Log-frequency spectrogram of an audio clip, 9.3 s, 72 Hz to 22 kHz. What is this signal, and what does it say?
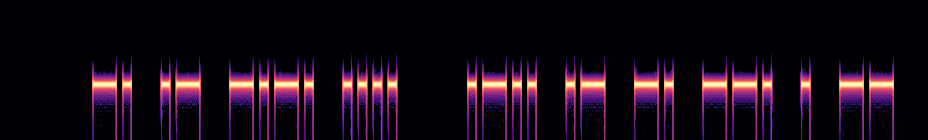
Morse code, heard as a keyed tone, about 16 wpm, 700 Hz. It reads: NACH LANGEM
